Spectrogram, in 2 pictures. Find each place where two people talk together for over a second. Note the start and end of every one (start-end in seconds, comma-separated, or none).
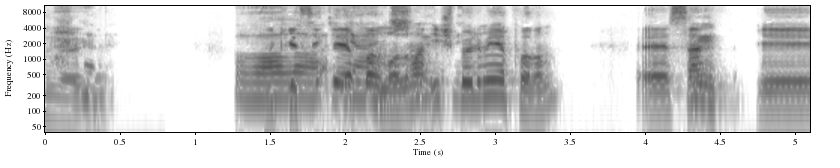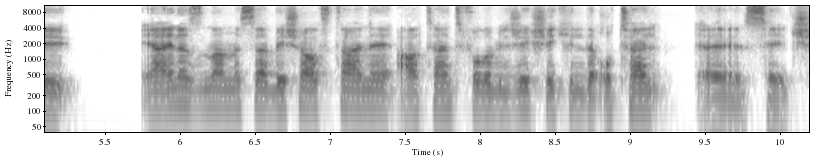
1.4-2.8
